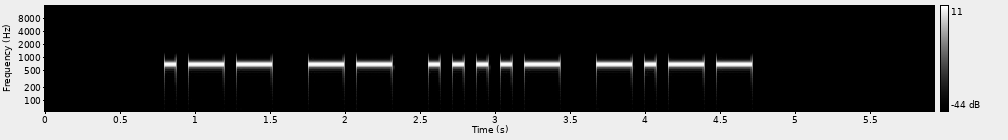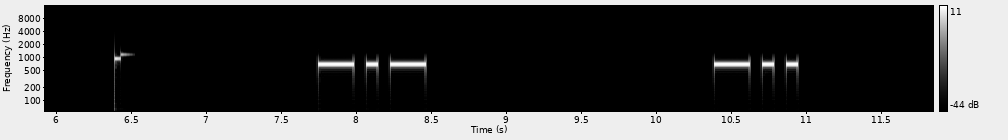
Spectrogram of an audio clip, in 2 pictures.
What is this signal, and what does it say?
Morse code, heard as a keyed tone, about 15 wpm, spaced as for 9 wpm, 700 Hz. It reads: WM4Y KD
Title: USA Call Signs - 4 Characters - 8x Character Spacing - 15wpm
